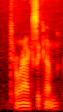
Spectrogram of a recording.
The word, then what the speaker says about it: Taraxacum: Mm, so it's not it's not uh it's not Terra like the Earth, like I was thinking. It's a TA, Taraxacum.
